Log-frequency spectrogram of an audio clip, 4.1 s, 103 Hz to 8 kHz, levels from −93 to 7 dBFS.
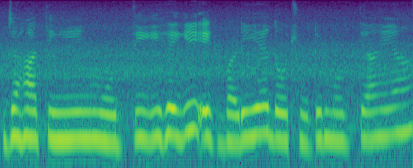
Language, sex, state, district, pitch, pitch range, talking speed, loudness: Hindi, female, Madhya Pradesh, Dhar, 220 Hz, 215-235 Hz, 190 wpm, -14 LUFS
